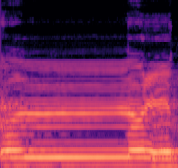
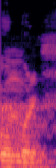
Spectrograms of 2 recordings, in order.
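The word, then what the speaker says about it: أُمُّ: Nun bertasydid, mim bertasydid. Ini lagi ngumpul. Jadi nun bertasdid, mim bertasydid kita dengungkan hunna ummul situ ya. Jangan hunna umul.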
